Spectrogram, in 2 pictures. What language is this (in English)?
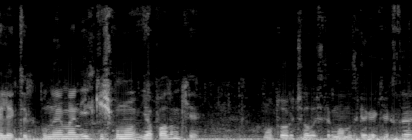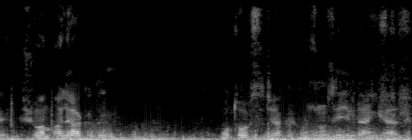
Turkish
